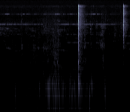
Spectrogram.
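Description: A game piece clicks onto a wooden board.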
